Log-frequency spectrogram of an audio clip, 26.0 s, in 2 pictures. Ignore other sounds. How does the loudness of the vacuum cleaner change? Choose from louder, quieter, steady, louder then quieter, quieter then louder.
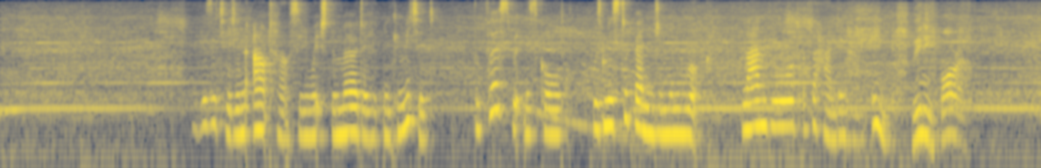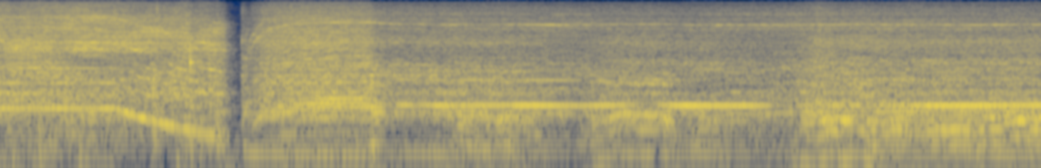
louder.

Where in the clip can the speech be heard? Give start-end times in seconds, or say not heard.
2.4-12.1.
